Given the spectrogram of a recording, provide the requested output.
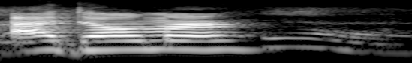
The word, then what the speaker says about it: Adoma: That's not how you say it. It's Adoma. Adoma.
